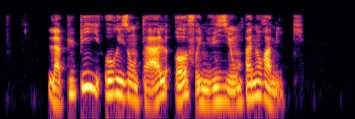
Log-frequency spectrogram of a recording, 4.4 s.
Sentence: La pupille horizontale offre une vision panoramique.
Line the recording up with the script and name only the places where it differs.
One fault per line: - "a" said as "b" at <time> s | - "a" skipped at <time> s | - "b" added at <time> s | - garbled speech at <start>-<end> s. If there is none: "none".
none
